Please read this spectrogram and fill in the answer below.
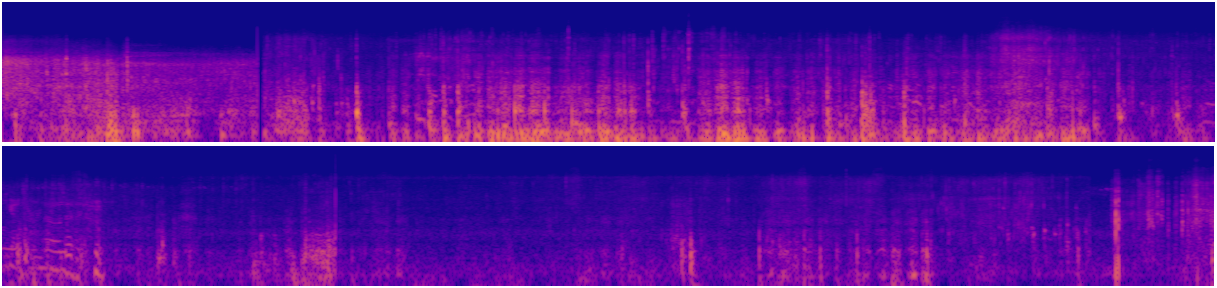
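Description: Water splashing hard as a hooked alligator gar thrashes at the surface beside a kayak, loudest in the first three seconds and cut off abruptly. Irregular splashing and knocks go on for about ten more seconds, then only quieter water sounds with scattered clicks.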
